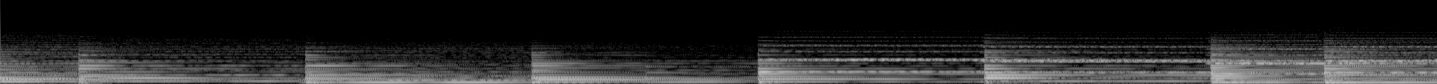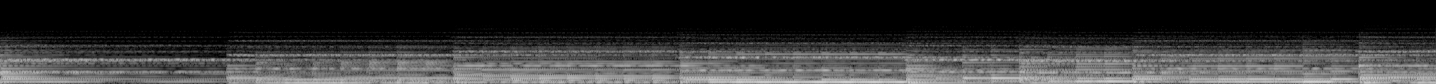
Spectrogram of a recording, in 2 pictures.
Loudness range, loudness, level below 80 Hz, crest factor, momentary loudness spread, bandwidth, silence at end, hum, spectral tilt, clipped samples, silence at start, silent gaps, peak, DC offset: 9 LU; -21 LUFS; -34 dBFS; 16 dB; 14 LU; 4.8 kHz; 0 s; none; -10.5 dB/octave; under 0.1%; 0 s; none; -4 dBFS; under 0.1%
